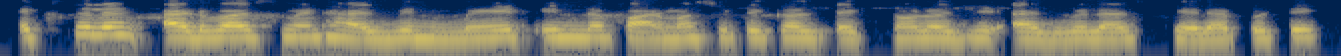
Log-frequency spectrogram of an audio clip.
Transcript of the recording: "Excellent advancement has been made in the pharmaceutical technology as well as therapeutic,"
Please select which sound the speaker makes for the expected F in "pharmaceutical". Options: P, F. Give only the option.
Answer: F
